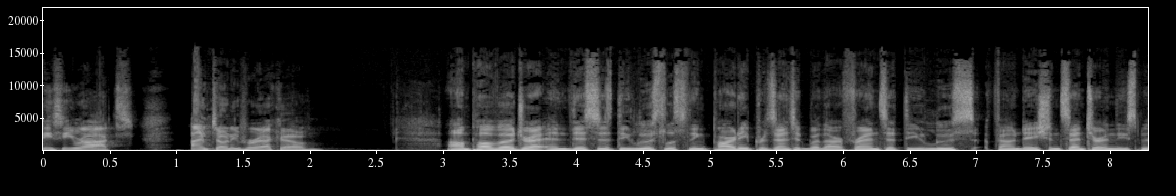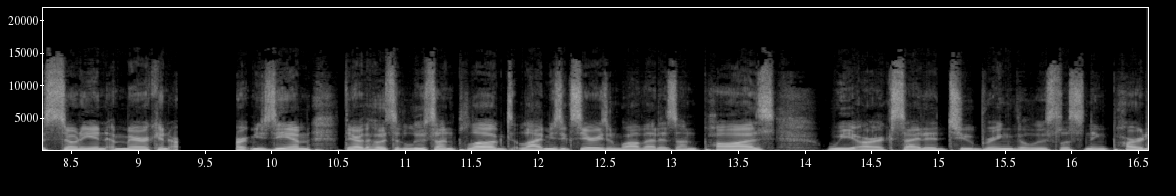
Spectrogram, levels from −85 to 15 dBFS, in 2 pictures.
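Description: At 9.30 s the speech stops dead and stays silent until 9.75 s, a playback stall of about 0.45 s, likely from the player running short of data or its thread being blocked. The waveform shows a flat gap and the spectrogram a clean vertical blank band.

From 9.75 s to 12.71 s the player makes up the lost ground with time-compressed catch-up, cutting and cross-fading small pieces to run at 1.15 times speed. The speech sounds rushed at normal pitch, and the spectrogram shows slightly squeezed syllables and unchanged harmonic spacing.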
